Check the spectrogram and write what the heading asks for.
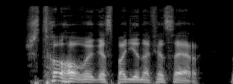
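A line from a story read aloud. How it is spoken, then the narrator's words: Laughing loudly. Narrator (Russian): захохотал полицай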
